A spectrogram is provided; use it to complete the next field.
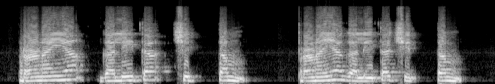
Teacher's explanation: So the yan, underneath the yan you can see the dot indicating that it is na, murdanya. The palate should touch above.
